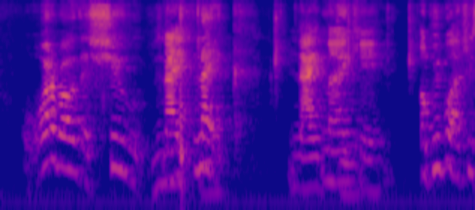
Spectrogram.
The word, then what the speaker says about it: Nike: really that's just it the company calls it Nike you can't miss especially if a brand pronounces the way that it's done yeah I was gonna say the brand tells you yeah Nike I'll do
